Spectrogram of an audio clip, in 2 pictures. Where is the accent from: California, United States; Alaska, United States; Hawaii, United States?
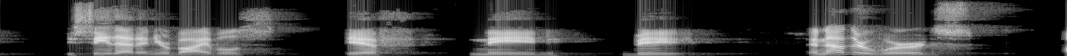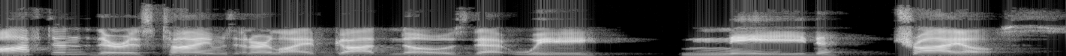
California, United States; I'm from California, you know.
